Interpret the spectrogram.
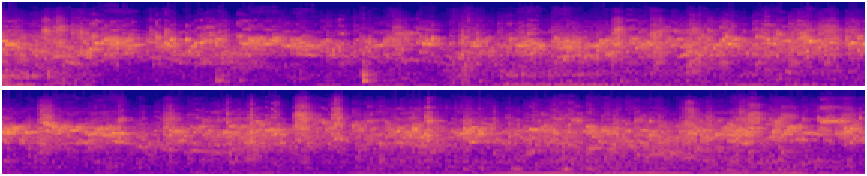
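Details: Breeding budgerigars in an aviary, where the male feeds the female and near-fledging chicks peek from the nest, chatter in a constant stream of scratchy squawks, chirps and warbling notes.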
